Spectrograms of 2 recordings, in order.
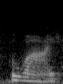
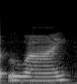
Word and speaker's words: Ouai: Is it pronounced Ouai or Ouai? Ouai or Ouai? Spelled O-U-A-I. Ouai, I think it's called Ouai. As in Y-I, Ouai.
